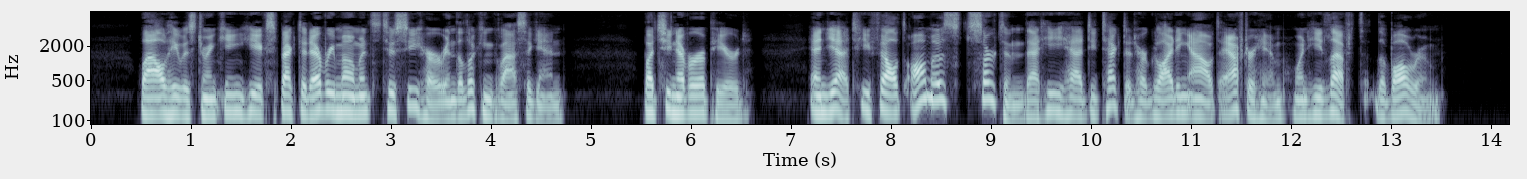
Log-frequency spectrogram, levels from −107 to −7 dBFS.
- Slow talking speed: No, average, 170 wpm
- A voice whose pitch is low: Yes, low, 125 Hz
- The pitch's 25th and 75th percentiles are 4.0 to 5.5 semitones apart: Yes, average, 4.3 semitones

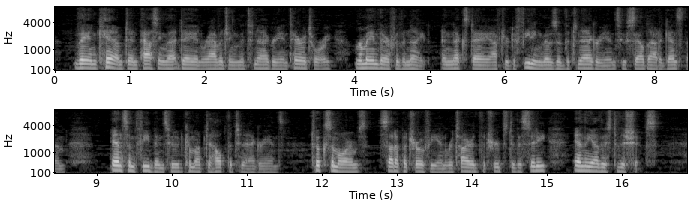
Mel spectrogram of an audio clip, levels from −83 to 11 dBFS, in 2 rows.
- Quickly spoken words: Yes, fast, 215 wpm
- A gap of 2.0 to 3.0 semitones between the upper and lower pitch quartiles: Yes, narrow, 2.4 semitones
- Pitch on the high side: No, low, 130 Hz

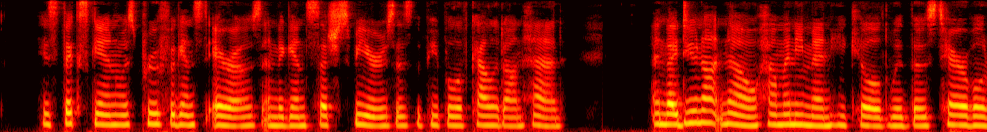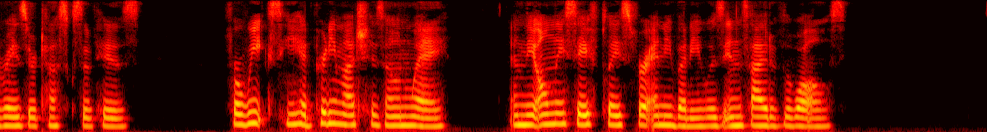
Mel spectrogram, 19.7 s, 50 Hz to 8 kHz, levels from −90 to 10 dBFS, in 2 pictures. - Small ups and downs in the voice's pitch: Yes, narrow, 2.2 semitones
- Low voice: No, high, 205 Hz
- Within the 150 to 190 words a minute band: Yes, average, 165 wpm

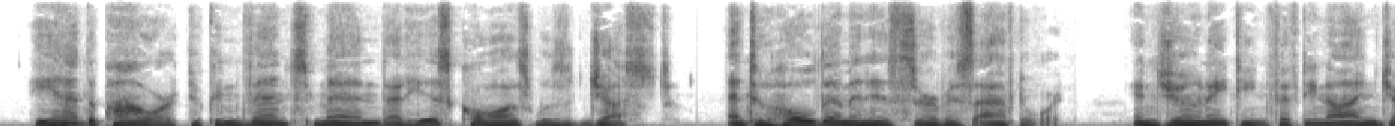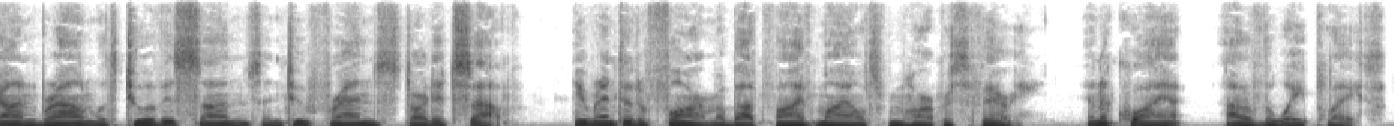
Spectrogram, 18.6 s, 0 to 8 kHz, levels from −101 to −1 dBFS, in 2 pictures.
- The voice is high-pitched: No, low, 135 Hz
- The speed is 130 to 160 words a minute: No, average, 170 wpm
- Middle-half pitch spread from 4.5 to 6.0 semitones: No, average, 3.8 semitones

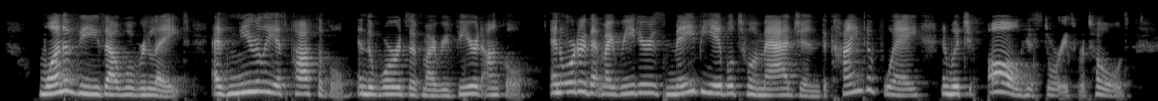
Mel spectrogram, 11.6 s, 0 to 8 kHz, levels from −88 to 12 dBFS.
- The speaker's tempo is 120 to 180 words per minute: No, average, 195 wpm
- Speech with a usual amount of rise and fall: Yes, average, 3.9 semitones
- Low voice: No, high, 220 Hz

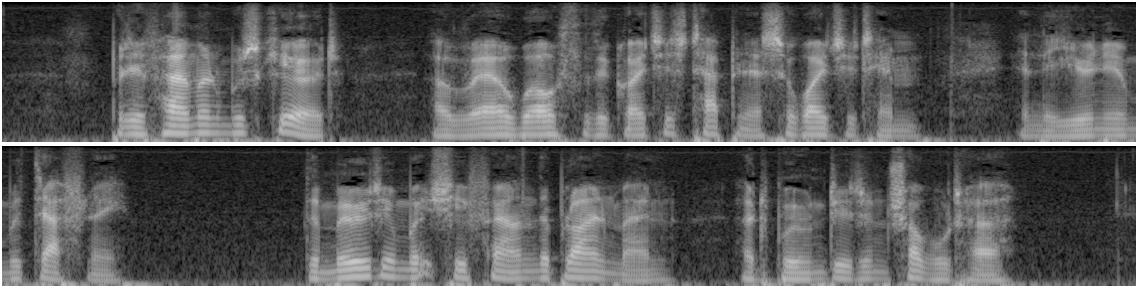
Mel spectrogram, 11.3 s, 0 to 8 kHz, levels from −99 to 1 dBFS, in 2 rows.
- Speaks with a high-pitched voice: No, low, 100 Hz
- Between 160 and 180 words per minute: Yes, average, 175 wpm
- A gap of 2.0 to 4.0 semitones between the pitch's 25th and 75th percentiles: No, average, 4.5 semitones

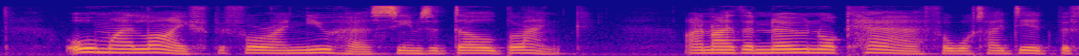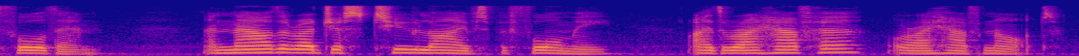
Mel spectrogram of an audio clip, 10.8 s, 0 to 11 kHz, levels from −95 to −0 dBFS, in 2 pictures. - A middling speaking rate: No, fast, 215 wpm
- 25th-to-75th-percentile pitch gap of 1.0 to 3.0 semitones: No, average, 3.9 semitones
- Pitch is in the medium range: Yes, medium, 170 Hz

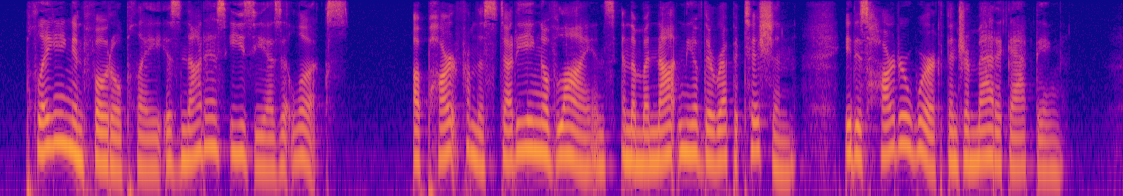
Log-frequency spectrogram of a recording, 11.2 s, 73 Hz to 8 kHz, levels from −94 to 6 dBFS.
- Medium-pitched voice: Yes, medium, 175 Hz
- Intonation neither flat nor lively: Yes, average, 4.3 semitones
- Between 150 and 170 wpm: Yes, average, 155 wpm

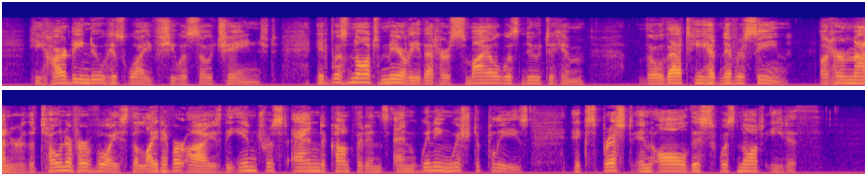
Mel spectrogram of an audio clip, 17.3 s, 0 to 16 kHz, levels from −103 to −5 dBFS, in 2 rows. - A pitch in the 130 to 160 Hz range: Yes, medium, 140 Hz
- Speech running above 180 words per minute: Yes, average, 190 wpm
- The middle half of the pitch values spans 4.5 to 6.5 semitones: No, average, 3.5 semitones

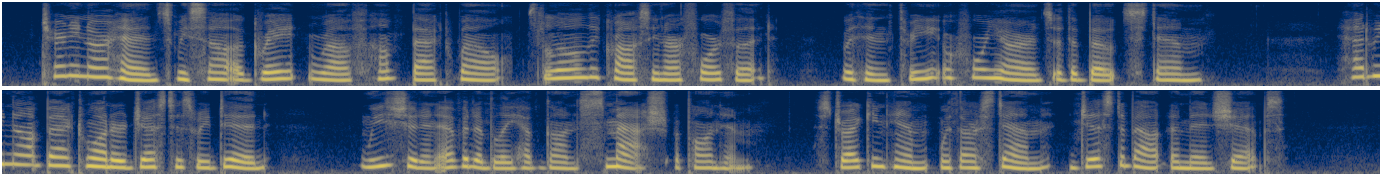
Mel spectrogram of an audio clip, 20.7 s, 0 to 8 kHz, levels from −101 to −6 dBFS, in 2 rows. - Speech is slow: No, average, 145 wpm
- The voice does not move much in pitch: No, average, 3.8 semitones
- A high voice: Yes, high, 235 Hz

